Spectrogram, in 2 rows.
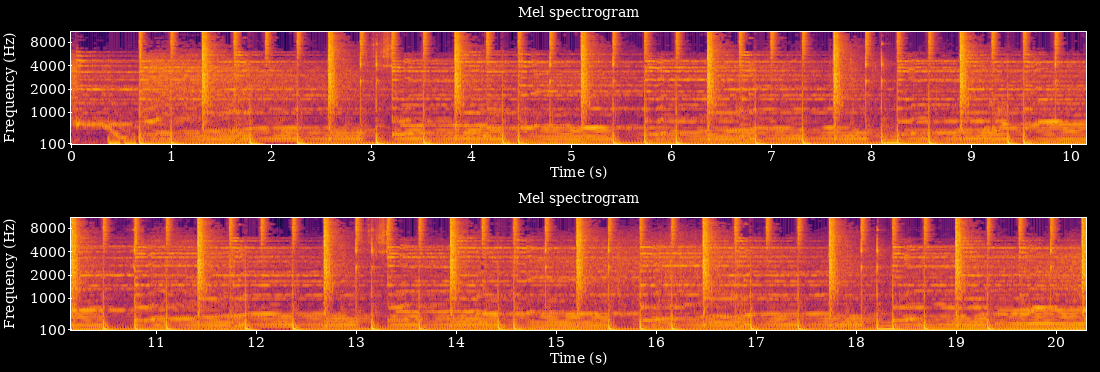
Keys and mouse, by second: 1.7 double click, 4.8 alt+click, 9.3 double click, 11.2 shift+click, 12.5 shift+click, 15.5-16.8 typing, 18.2 double click.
